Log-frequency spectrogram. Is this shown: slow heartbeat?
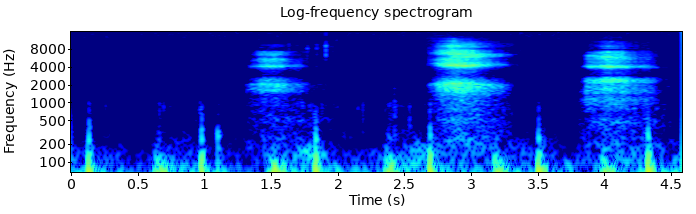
yes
